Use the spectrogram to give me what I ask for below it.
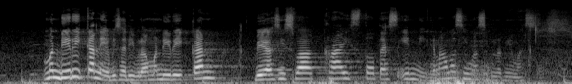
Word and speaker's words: Chrestotes: sih sebenarnya itu bahasa bahasa Yunani sebetulnya baca Christo test strips ya bacanya gitu katanya jodoh tapi kalau lidah-lidah Jawa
